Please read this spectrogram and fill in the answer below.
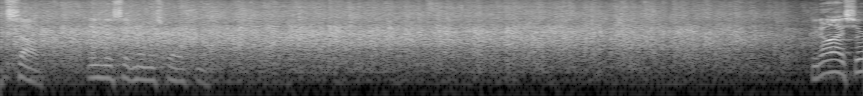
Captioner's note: applause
